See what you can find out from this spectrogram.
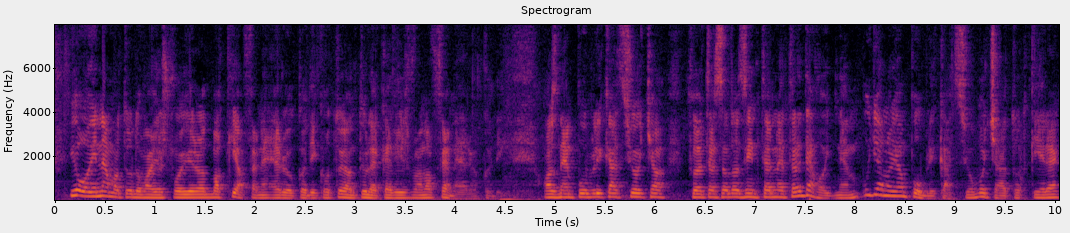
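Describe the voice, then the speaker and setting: A man with a fairly high pitch and a somewhat breathy voice rushes along at a very fast pace with lively intonation and hardly any pauses. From Hungary. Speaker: lecturer on fringe physics theories. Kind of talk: lecture with audience questions. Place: home room. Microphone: camera far.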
